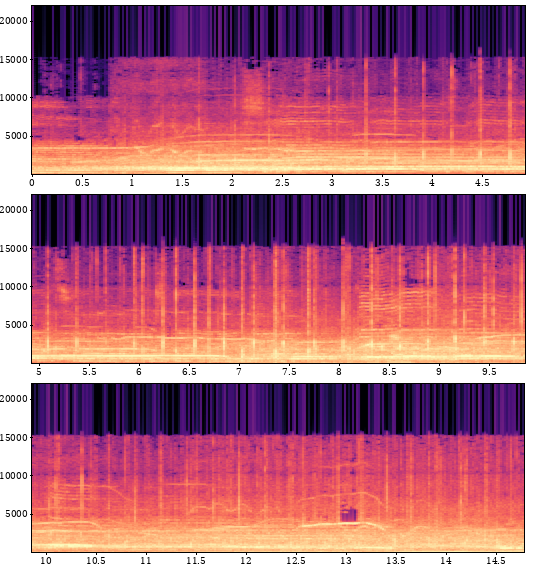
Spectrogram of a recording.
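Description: A large stadium crowd cheering and applauding, with whoops and shrill whistles. A low engine drone from an aircraft overhead builds in the second half and is strongest near the end.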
